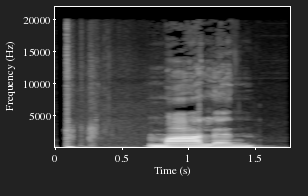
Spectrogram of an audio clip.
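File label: "to paint", Australian English; PictureDictionary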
